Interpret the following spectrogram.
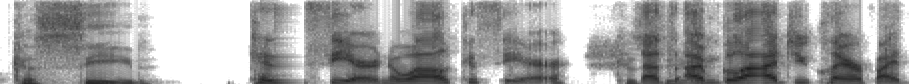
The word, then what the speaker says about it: Nawal: So usually I tell people to think of like Christmas, Noel, but it's spelled much differently.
